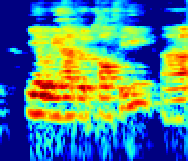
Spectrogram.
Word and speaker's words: Ko-fi: Yeah, we have a coffee. Uh I think it's coffee. Yeah, like as in buy me a coffee type of thing, which is spelled weird, which adds confusion, but tell me more.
